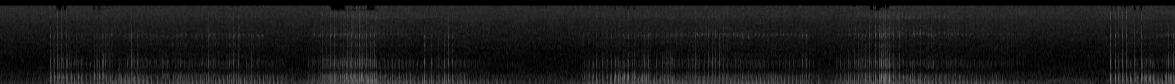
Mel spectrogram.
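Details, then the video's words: Cat purr, edited slower, heard as pulsing low rumbles: four or five loud surges separated by softer, breathier lulls, like a slow in-and-out rhythm across twelve seconds. "Cat Purring"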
